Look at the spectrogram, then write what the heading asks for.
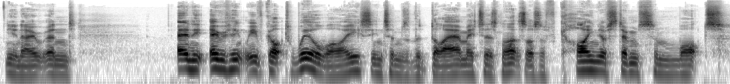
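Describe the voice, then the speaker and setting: A man with a croaky voice from flu, hosting a hobby news roundup in a casual, hesitant way with many ums. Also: sits low, moderate pace, a little mellow. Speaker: hobby channel host.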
